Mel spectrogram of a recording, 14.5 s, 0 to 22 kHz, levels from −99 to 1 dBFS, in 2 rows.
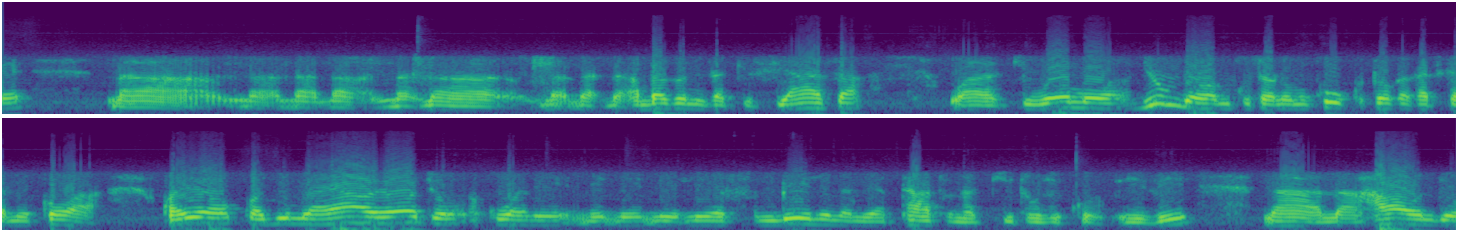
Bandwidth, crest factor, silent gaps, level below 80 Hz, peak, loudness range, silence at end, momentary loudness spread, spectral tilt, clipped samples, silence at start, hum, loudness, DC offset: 7.4 kHz; 20 dB; none; -58 dBFS; -4 dBFS; 3 LU; 0 s; 7 LU; -7.5 dB/octave; under 0.1%; 0 s; none; -25 LUFS; under 0.1%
